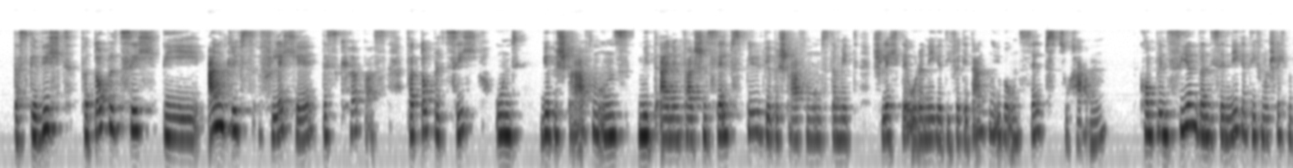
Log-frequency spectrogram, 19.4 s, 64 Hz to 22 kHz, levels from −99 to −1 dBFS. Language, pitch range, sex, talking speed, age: German, 185-230 Hz, female, 115 wpm, 20-39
